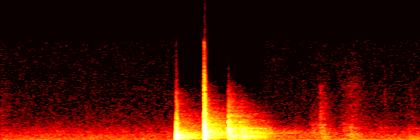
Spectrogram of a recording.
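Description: Two quick, sharp knocks of a hand tool against a wooden workbench about a second in, with a short ringing tail.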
